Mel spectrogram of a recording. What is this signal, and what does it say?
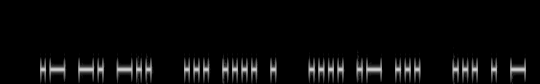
Morse code, heard as a keyed tone, about 25 wpm, 700 Hz. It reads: AND SHE HAS SET
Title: Sentences from Top 1000 Words - Review Part 4 - 25wpm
